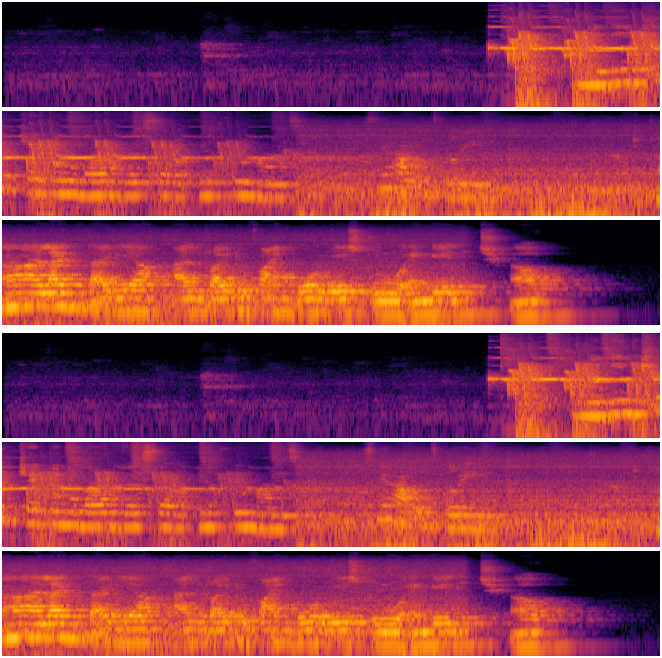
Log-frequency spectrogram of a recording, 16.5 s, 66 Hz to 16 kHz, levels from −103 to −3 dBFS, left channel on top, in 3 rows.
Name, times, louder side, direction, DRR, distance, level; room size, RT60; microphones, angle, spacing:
sound 1, 4.0-8.4, equal, 25° left, 2.4 m, -31 dB
voice 1, 4.1-8.0 8.5-9.7 10.0-10.2 10.6-10.7, right 2 dB, 90° right, 6 dB, 0.9 m, -33 dB
sound 2, 7.9-14.8, equal, 65° right, 1.1 m, -36 dB
voice 2, 10.9-15.4, left 1 dB, 5° left, -3 dB, 1.2 m, -25 dB
8.4 x 3.5 x 6.3 m, 0.87 s
head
